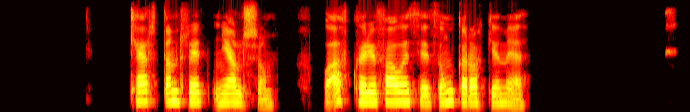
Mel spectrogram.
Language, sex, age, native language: Icelandic, female, 40-49, Icelandic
